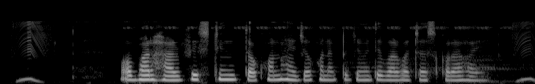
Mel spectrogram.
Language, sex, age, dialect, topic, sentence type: Bengali, female, 25-30, Northern/Varendri, agriculture, statement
